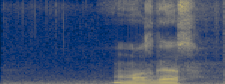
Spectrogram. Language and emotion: Russian, neutral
